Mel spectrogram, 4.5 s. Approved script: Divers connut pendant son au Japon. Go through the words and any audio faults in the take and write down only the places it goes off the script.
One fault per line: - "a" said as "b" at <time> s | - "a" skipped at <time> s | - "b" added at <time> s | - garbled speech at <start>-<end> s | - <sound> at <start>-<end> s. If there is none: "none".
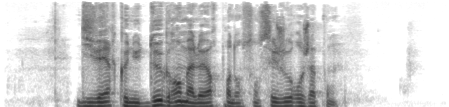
- "deux grands malheurs" added at 1.4 s
- "séjour" added at 2.6 s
